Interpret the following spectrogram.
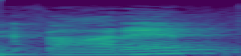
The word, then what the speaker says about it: McFadden: I got Dear Debbie by Frida McFadden.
